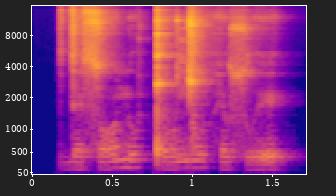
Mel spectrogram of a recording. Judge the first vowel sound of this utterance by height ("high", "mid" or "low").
mid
